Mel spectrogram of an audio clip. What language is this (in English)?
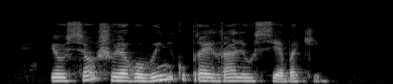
Belarusian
